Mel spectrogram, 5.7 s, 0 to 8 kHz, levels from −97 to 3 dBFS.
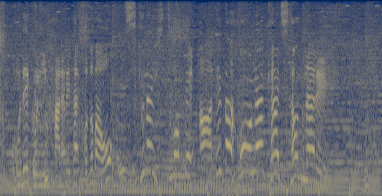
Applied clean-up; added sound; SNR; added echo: none; Respiratory sounds; 13 dB; none.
